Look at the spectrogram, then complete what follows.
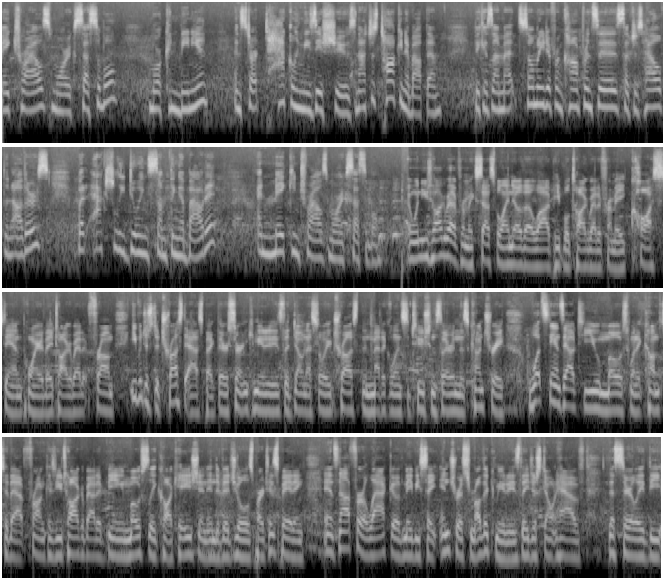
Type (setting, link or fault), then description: setting, busy venue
